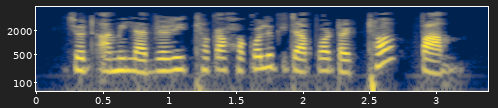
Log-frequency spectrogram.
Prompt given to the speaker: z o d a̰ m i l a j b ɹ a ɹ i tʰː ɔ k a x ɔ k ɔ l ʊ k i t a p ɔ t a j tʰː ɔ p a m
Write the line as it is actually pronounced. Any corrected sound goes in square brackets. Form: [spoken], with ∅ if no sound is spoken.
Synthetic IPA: z o d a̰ m i l a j b ɹ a ɹ i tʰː ɔ k a x ɔ k ɔ l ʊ k i t a p ɔ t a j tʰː ɔ p a m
